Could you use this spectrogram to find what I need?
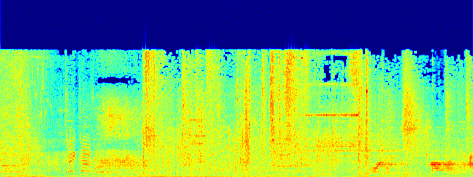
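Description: A man speaks excitedly into a microphone.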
